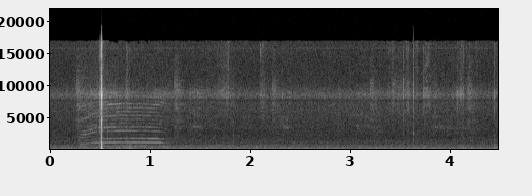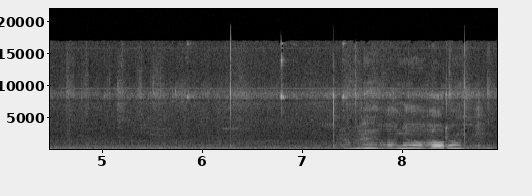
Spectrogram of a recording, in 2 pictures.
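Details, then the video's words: Cat at home begging for Friskies treats by the pantry, one of several kitties; a short loud high meow near the start, then quiet room tone and a cluster of wavering mid-pitched meows near the end. "The cat that camp at pantry for friskies treats!!"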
